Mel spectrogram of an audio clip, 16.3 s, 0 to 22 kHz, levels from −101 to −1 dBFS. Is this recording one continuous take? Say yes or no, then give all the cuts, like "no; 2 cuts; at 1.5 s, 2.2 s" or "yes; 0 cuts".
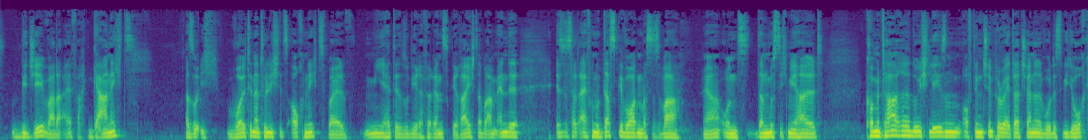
yes; 0 cuts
